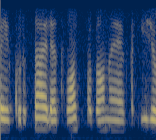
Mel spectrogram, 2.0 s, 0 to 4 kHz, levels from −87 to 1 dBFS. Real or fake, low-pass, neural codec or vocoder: real; 3.6 kHz; none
